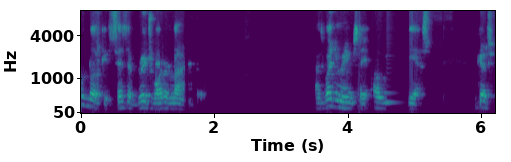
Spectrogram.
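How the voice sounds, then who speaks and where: Older guy, soft dark voice, rambling along like a storyteller, stops and starts a lot. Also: mid-range voice, poor audio. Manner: rambling, halting raconteur who acts out remembered exchanges. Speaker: museum founder and book collector, guest storyteller. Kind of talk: casual anecdotal storytelling.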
